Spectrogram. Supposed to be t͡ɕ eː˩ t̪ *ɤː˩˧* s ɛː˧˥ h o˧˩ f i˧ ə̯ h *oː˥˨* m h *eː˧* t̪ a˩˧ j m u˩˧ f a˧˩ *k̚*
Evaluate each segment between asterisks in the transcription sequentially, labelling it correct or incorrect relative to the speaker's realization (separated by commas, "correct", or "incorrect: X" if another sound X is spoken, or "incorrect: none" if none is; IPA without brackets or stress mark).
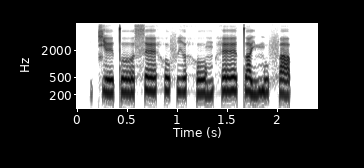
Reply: correct, incorrect: oː˩˧, incorrect: ɛː˧, incorrect: p̚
